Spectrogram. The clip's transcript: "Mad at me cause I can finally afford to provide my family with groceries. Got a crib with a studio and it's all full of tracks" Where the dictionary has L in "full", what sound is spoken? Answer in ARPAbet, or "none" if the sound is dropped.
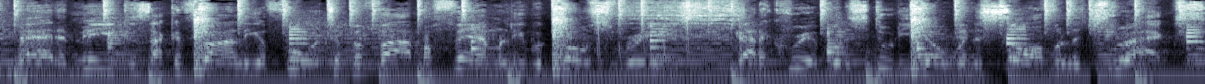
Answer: N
